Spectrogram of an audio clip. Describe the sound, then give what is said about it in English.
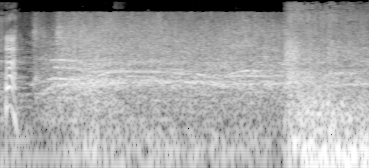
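A heavy prison door slams shut with a loud, booming impact, followed by a sustained, ringing metallic roar and a second burst of noise near the end. “That's the prison door slamming.”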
